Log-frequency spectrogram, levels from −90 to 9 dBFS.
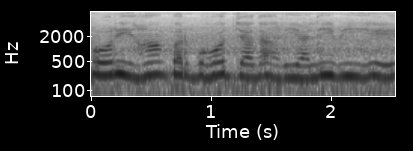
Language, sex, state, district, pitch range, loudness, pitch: Hindi, male, Uttar Pradesh, Ghazipur, 215-240 Hz, -13 LUFS, 225 Hz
